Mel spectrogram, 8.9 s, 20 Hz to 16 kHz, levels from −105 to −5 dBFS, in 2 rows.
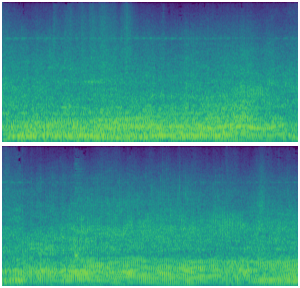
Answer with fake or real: real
